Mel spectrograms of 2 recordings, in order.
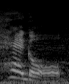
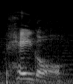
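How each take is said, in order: First: The first vowel is not an A sound. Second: The first vowel is an A sound. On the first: "I don't say peggle" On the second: "which is the having an A sound is a very northwestern thing"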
